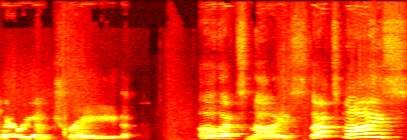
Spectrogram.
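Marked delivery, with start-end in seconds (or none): 2.0-3.9 dry sarcastic tone. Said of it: "I'm being sarcastic".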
